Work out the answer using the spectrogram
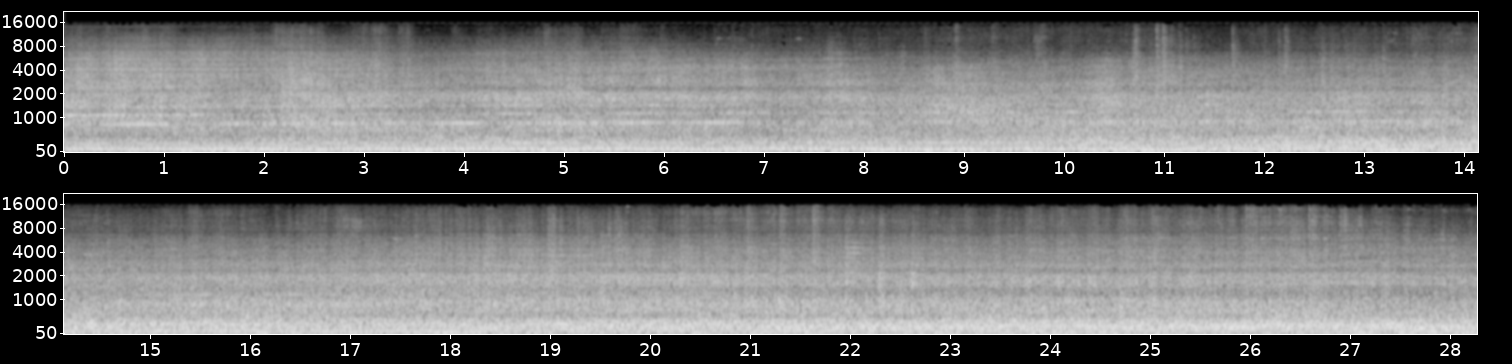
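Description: Freight cars of a long train rolling past close by: a steady rumble of steel wheels on rail with clickety-clack over the joints and a touch of wheel squeal. Over the first several seconds a diesel locomotive's engine note fades away beneath it.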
